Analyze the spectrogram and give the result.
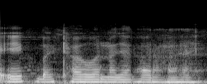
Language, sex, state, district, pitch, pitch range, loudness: Hindi, male, Jharkhand, Ranchi, 110 Hz, 110-115 Hz, -15 LUFS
